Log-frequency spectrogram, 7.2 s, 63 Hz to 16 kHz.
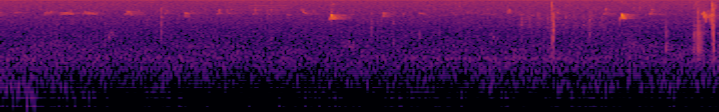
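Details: Goldcrest in Dwingelderveld, Dwingeloo, Holland, on 10 January 2016, giving very high, thin, brief call notes, one after about three seconds and another roughly three seconds later, with a few faint ticks over steady background hiss.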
